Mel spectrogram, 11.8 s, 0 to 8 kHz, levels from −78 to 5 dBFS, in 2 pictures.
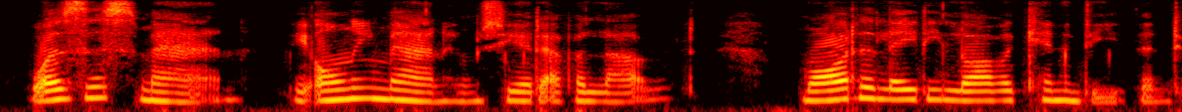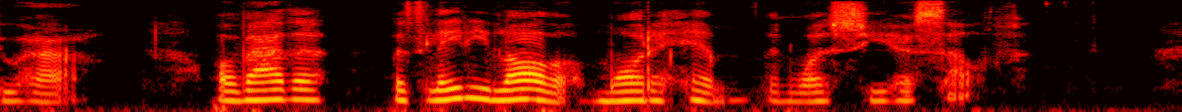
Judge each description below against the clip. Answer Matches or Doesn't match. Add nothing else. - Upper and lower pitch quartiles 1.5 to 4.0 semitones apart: Matches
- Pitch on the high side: Matches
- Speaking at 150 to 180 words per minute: Matches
